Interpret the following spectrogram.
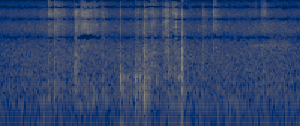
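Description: Faint handling noise: a handful of small clicks and rustles during the first half or so, then only a low hiss.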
